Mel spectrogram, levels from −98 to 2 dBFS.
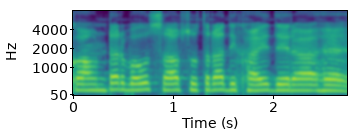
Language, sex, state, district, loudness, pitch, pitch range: Hindi, male, Jharkhand, Deoghar, -14 LUFS, 210 Hz, 200-220 Hz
